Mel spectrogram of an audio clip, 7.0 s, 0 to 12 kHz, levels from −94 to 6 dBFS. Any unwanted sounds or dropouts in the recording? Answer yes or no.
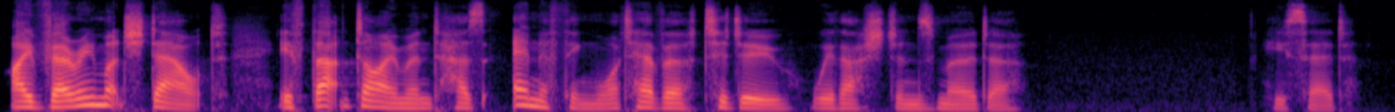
no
